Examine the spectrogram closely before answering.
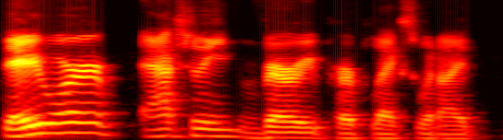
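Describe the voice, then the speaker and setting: A man's voice: medium pitch, sing-song, moderate pace, sharp tone. A young man from South Korea chatting casually, rambling with hesitations and restarts. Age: young adult. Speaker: student guest. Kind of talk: casual chat.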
